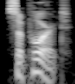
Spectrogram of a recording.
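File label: "support", American English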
